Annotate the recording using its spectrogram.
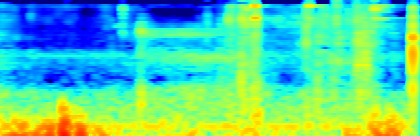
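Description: A belt being handled and turned over: its metal buckle clinks lightly in a few small scattered clicks, over a low rumble from handling.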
